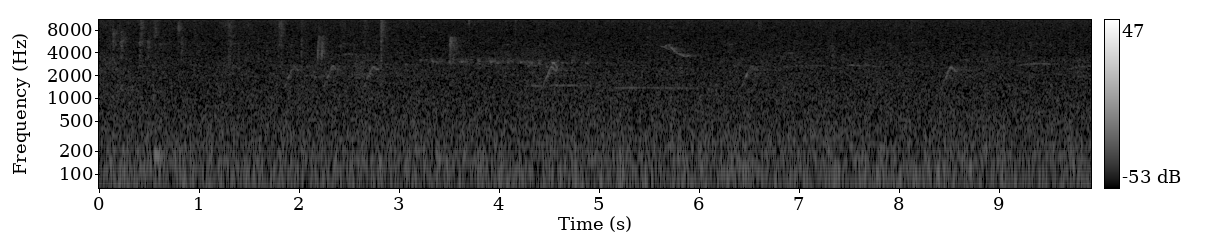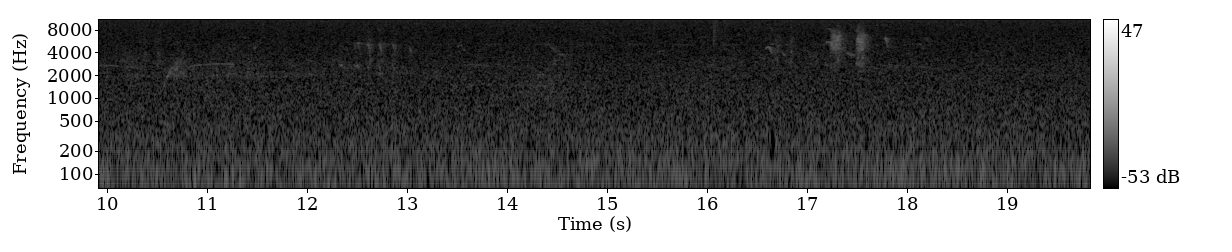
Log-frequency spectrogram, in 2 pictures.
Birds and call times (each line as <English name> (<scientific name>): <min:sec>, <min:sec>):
Slate-colored Boubou (Laniarius funebris): 0:08.5
Blue-naped Mousebird (Urocolius macrourus): 0:11.0
Tawny-flanked Prinia (Prinia subflava): 0:17.4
